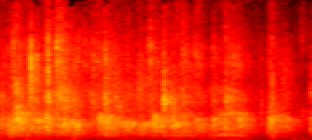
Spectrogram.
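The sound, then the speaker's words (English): An audience at a film panel event applauds with dense, steady clapping that holds at an even level, while a voice briefly speaks over it. “one more round of applause for our”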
